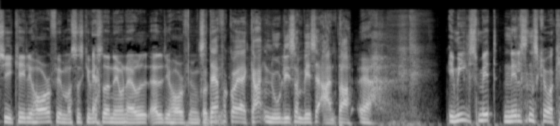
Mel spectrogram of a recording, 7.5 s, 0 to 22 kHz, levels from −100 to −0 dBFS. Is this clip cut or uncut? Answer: uncut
